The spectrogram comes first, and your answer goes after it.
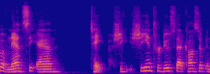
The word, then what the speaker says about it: Tappe: So the original person who coined the term indigo was Nancy Ann Tape. Tape is spelled Tappe.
